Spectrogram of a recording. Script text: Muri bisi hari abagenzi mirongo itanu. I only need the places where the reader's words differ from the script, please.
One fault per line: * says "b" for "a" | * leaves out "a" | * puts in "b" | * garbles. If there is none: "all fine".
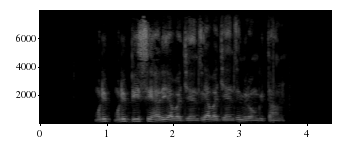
* puts in "muri"
* puts in "abagenzi"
